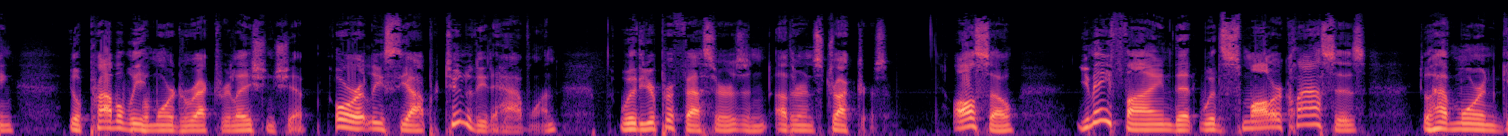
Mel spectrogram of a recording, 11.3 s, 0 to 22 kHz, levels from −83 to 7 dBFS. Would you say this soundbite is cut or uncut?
cut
